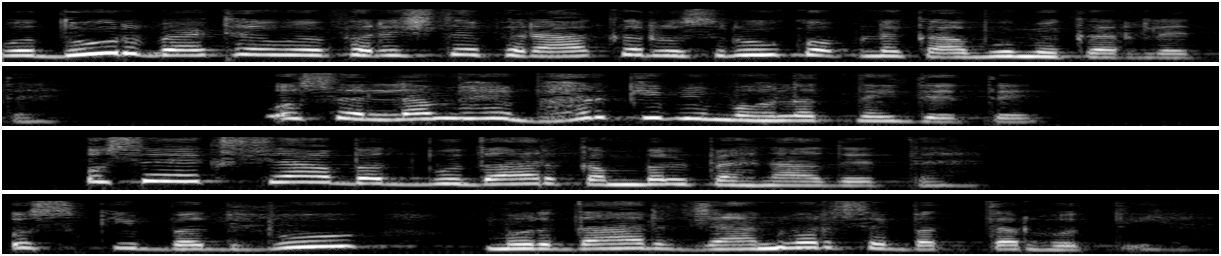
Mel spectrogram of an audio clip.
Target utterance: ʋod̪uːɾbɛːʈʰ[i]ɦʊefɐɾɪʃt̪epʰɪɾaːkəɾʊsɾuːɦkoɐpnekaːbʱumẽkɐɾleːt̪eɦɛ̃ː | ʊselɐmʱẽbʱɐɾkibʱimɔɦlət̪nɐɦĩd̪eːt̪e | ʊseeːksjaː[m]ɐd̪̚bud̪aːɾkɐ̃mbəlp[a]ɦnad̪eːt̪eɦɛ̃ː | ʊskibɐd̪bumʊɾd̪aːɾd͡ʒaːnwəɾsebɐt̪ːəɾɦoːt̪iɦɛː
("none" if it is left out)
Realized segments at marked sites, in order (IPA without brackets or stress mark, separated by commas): e, b, ɛ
